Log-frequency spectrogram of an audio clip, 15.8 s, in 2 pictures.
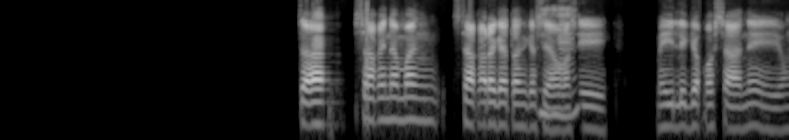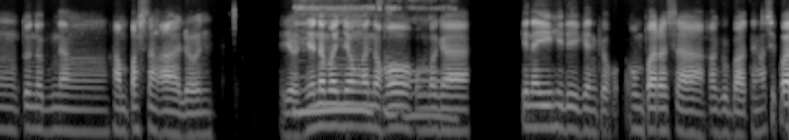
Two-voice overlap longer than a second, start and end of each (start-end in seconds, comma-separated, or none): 10.8-12.5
